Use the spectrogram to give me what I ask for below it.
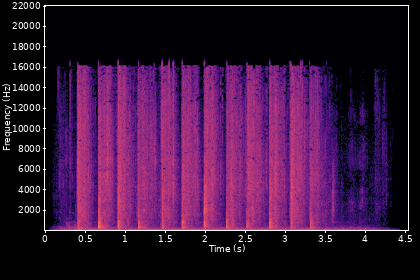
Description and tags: pasos, correr, grama
correr, grama, pasos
